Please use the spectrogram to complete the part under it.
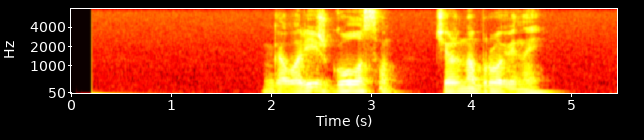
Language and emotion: Russian, neutral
